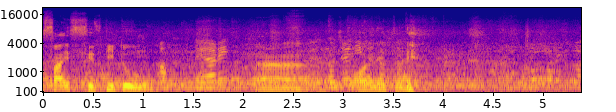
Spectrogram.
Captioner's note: speaking Japanese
